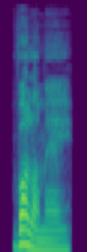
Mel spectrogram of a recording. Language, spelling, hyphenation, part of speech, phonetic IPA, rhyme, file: Hungarian, valamely, va‧la‧mely, determiner / pronoun, [ˈvɒlɒmɛj], -ɛj, Hu-valamely.ogg
- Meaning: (determiner) some; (pronoun) some person, someone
